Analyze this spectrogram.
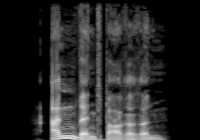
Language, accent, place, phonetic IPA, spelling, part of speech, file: German, Germany, Berlin, [ˈanvɛntbaːʁəʁən], anwendbareren, adjective, De-anwendbareren.ogg
- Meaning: inflection of anwendbar: 1. strong genitive masculine/neuter singular comparative degree 2. weak/mixed genitive/dative all-gender singular comparative degree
